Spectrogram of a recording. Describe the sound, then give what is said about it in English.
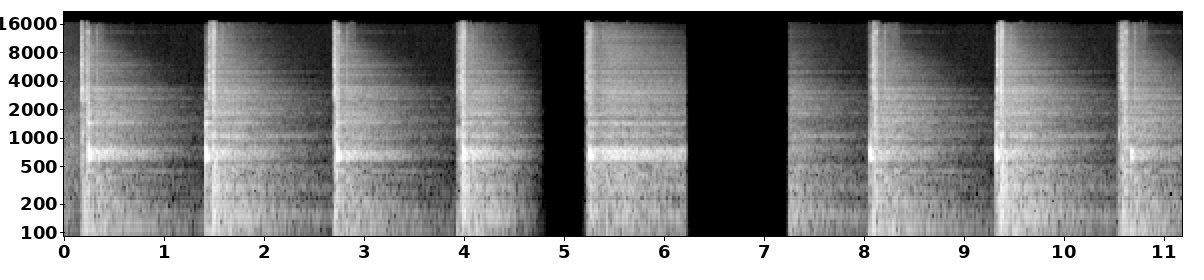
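A clock in an office ticks slowly and steadily, about nine sharp ticks a little over a second apart, each with a brief ringing decay, with no voices or other sounds around them. “was in her office, watching the clock and praying.”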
